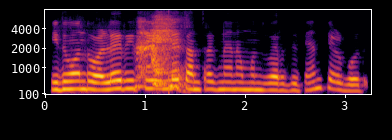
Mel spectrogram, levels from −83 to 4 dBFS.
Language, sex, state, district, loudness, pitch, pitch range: Kannada, female, Karnataka, Raichur, -14 LUFS, 255 Hz, 240-270 Hz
